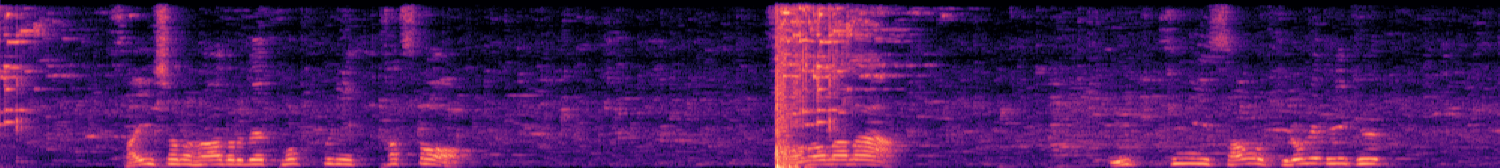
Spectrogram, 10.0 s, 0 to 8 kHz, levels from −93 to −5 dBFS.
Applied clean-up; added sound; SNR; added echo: classical method WPE with log-MMSE.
